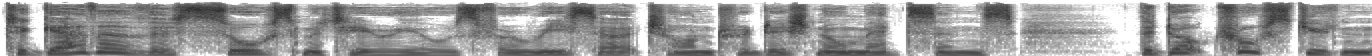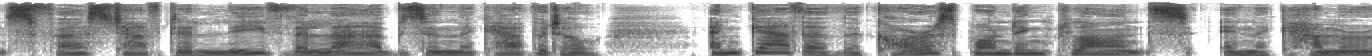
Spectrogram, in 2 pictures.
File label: doku traditionalmedicine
